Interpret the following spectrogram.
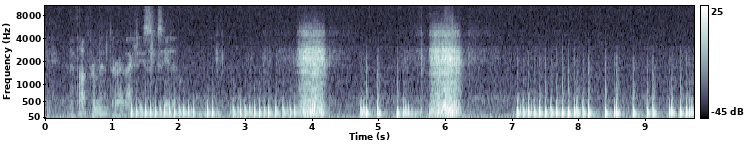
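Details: Canadian PYE Model 39HC radio on a dim-bulb tester; low put-put pulses about ten a second in bursts from the speaker; motorboating tied to volume-control position at low volume, cause not yet found.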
